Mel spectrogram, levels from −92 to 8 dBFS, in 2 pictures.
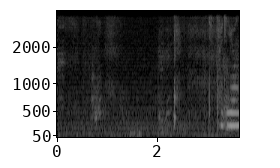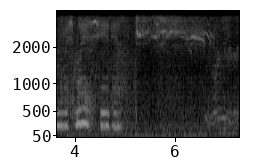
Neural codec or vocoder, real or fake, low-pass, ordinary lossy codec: vocoder, 24 kHz, 100 mel bands, Vocos; fake; 3.6 kHz; Opus, 64 kbps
